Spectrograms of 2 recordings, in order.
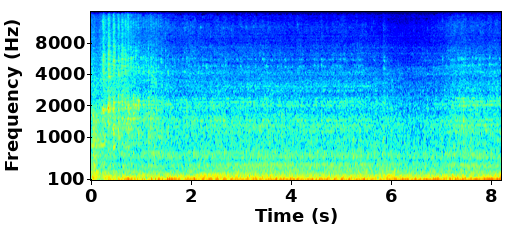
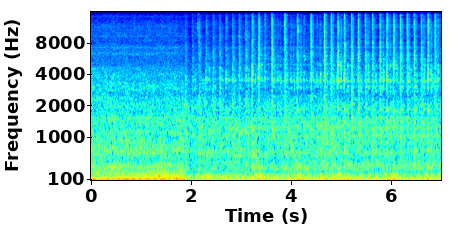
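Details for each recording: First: Early 1928 Ford Model A Tudor sedan, not fully warm, on the existing reproduction muffler before replacement with an Aries system: low throaty exhaust rising with throttle, then dropping to a slightly rough idle, with a loose puffing leak at the clamp of the worn muffler. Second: Early 1928 Ford Model A Tudor after installing a new Aries muffler exhaust, fully warm after a drive: low, even idle putter with steady exhaust pulses, no hiss or ticking from leaks; normal idle.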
